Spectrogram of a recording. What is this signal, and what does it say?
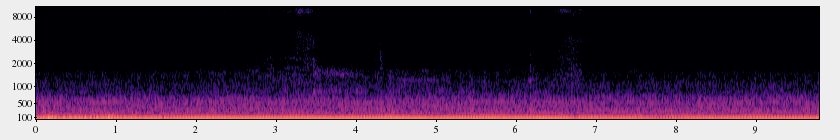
The noise inside a car. There is no code.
